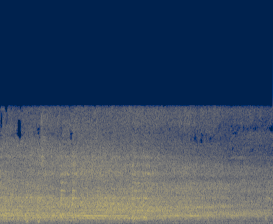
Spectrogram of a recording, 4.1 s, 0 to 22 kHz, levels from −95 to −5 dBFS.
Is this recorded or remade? remade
